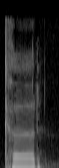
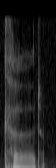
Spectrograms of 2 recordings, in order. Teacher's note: we've got our a long er vowel and then that voiced d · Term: long vowel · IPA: /ɜ:/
